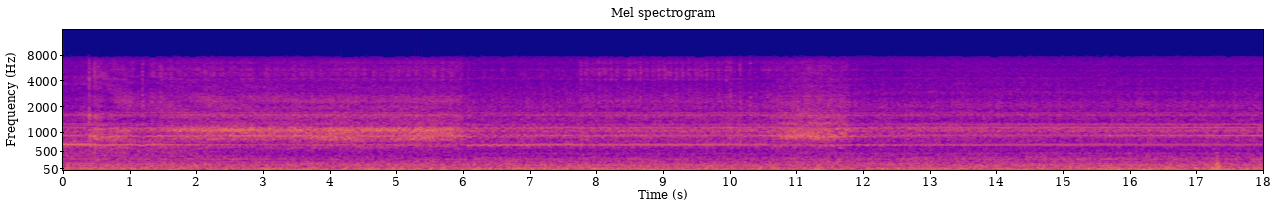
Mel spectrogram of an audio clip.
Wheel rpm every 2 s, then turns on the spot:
20, 60, 60, 30, 50, 40, 10, 0, 0.
6-8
